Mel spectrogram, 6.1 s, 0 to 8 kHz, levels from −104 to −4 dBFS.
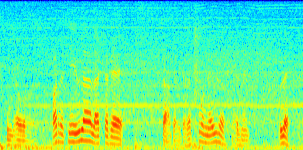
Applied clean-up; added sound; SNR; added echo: none; Mechanisms; 11 dB; none.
